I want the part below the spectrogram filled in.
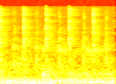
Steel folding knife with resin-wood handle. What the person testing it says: just shake it and you will hear absurd amounts of blade play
